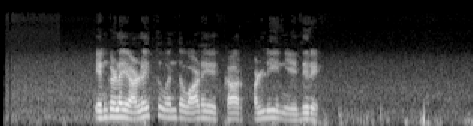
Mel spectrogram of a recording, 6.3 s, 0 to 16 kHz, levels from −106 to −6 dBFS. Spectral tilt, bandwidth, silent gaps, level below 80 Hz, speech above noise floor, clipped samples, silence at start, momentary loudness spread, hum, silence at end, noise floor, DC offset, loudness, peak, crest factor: -9 dB/octave; 4.3 kHz; none; -56 dBFS; 31 dB; under 0.1%; 1.25 s; 23 LU; none; 0.6 s; -54 dBFS; under 0.1%; -23 LUFS; -6 dBFS; 20 dB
